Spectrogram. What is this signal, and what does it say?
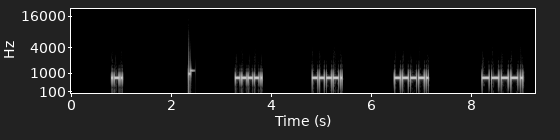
Morse code, heard as a keyed tone, about 33 wpm, spaced as for 8 wpm, 700 Hz. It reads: R 9999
